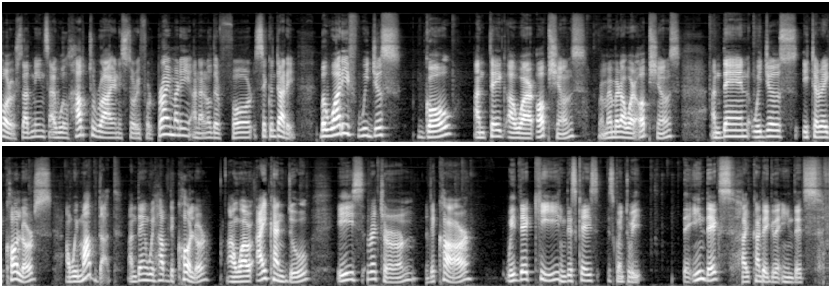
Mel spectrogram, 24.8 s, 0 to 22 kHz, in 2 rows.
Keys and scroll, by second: 6.2 alt+shift+Left, 10.5 Return, 12.7 Return, 13.7 shift+9, 15.6 space, 15.9 shift+., 16.4 shift+[, 16.8 Return, 18.1-19.6 typing, 20.8-23.0 typing, 22.6 Right.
